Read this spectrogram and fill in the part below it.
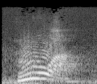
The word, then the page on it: rua: fiji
